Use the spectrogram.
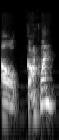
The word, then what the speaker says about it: Algonquin: first nation myself but the anguan peoples elusive pronounced algonquin thank you edit this purse out please algonquin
